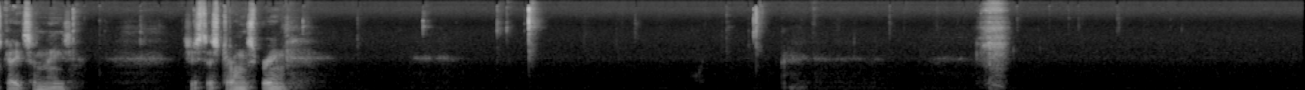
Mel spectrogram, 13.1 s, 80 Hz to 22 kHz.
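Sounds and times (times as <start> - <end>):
faint clicks of lock picking: 3.0 - 5.5.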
